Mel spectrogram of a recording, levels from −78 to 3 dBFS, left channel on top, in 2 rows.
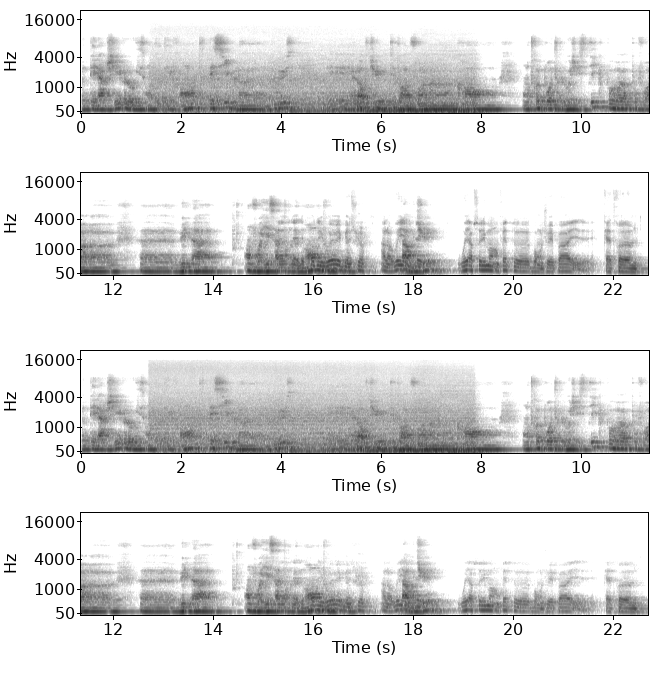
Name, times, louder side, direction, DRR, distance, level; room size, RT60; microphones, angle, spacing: voice 1, 0.0-14.0 14.6-16.7 17.7-18.3, equal, ahead, -4 dB, 3.4 m, -24 dB
sound 1, 1.3-7.9, right 1 dB, 65° right, 1.6 m, -27 dB
voice 2, 15.3-17.1 17.3-18.2 18.9-22.5, left 4 dB, 70° left, 11 dB, 0.6 m, -28 dB
16.0 x 13.0 x 4.2 m, 0.81 s
head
